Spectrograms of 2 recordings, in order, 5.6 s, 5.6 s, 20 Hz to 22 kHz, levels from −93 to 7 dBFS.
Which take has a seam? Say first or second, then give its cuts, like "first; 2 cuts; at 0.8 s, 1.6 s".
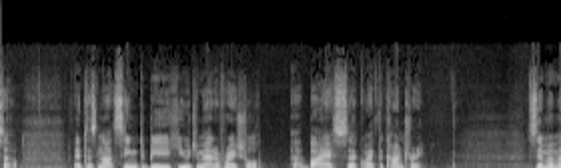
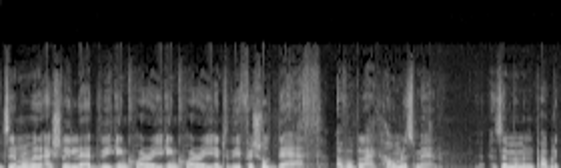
second; 2 cuts; at 1.6 s, 3.2 s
